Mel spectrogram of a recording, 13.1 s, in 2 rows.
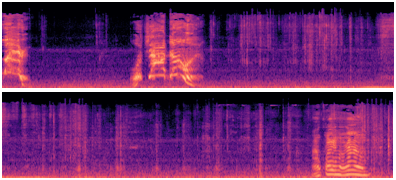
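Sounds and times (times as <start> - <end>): deep engine rumble: 0.0 - 13.0
person chewing food: 3.4 - 11.7.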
